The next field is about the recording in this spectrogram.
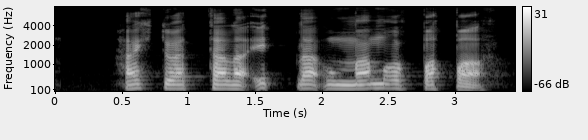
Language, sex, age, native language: Icelandic, male, 40-49, Polish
